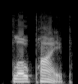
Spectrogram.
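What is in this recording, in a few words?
"blowpipe", American English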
